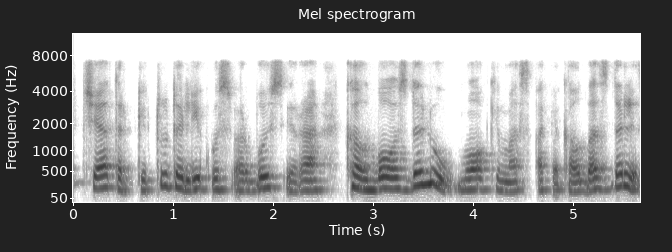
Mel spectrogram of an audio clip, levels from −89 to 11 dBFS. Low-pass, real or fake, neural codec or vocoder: 7.2 kHz; real; none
